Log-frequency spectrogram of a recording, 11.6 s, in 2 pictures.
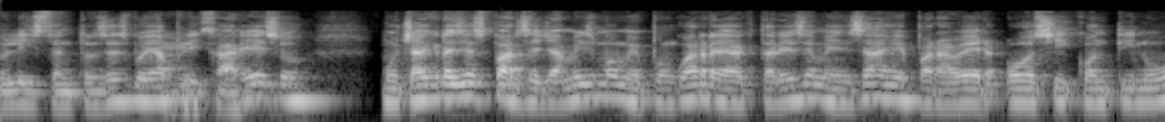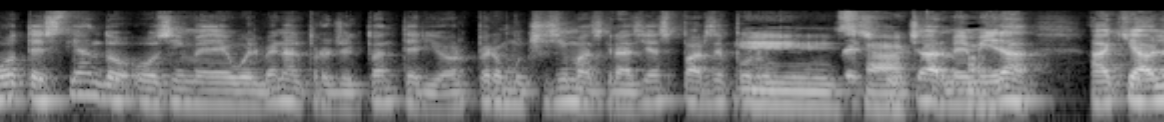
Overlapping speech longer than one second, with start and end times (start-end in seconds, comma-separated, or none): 9.5-10.9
